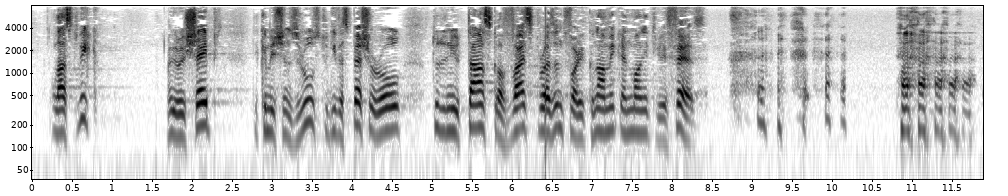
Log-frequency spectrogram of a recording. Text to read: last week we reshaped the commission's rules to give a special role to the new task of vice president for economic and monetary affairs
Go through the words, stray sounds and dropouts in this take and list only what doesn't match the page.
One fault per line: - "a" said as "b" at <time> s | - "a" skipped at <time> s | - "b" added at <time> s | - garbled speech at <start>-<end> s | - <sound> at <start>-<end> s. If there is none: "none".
- laugh at 8.7-10.2 s
- laugh at 10.8-11.8 s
